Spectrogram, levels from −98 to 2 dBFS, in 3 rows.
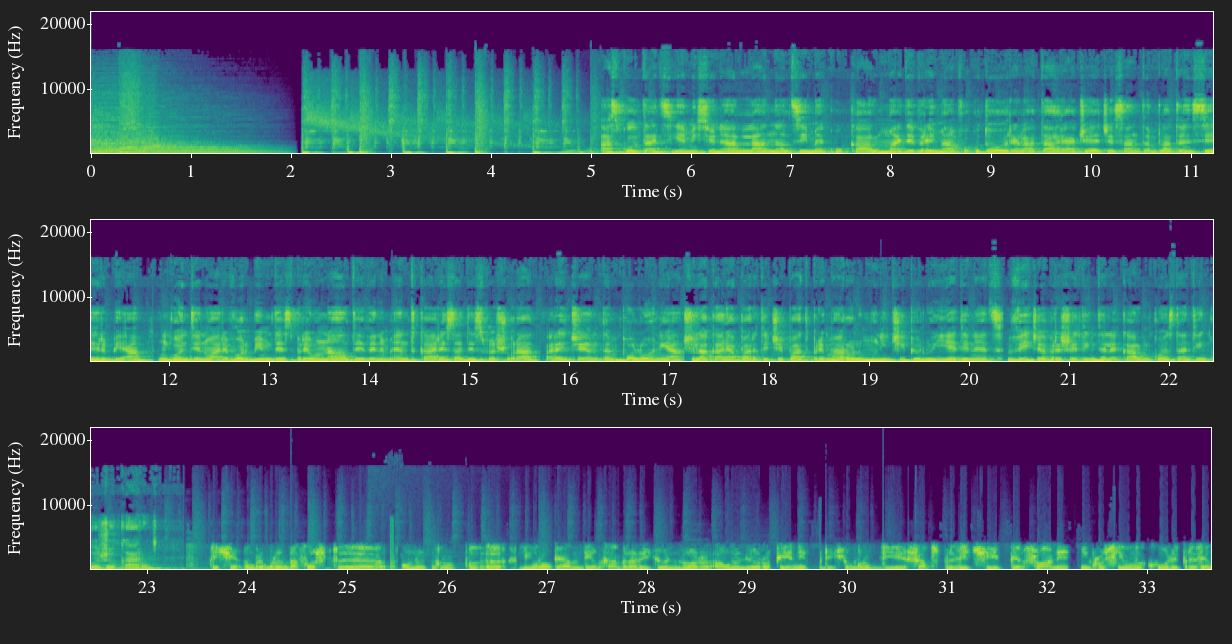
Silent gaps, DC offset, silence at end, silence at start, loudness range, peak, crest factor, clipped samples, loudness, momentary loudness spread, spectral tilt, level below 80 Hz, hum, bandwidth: none; under 0.1%; 0 s; 0 s; 5 LU; 0 dBFS; 12 dB; under 0.1%; -13 LUFS; 8 LU; -4 dB/octave; -28 dBFS; none; 16.5 kHz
